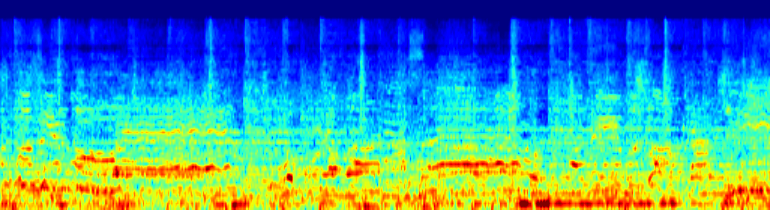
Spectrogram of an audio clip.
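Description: Brazilian gospel worship song sung live in Portuguese by a female and a male vocalist over instrumental accompaniment with a bass line and drum hits. The voices sing long held notes with a wide vibrato.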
